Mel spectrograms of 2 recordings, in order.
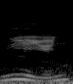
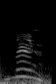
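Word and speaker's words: Mün: And I'm making a point here that it's not pronounced moon with two O's, but with an U. Or an U umlaut, as in moon, as some people prefer it. See, it's pronounced moon.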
